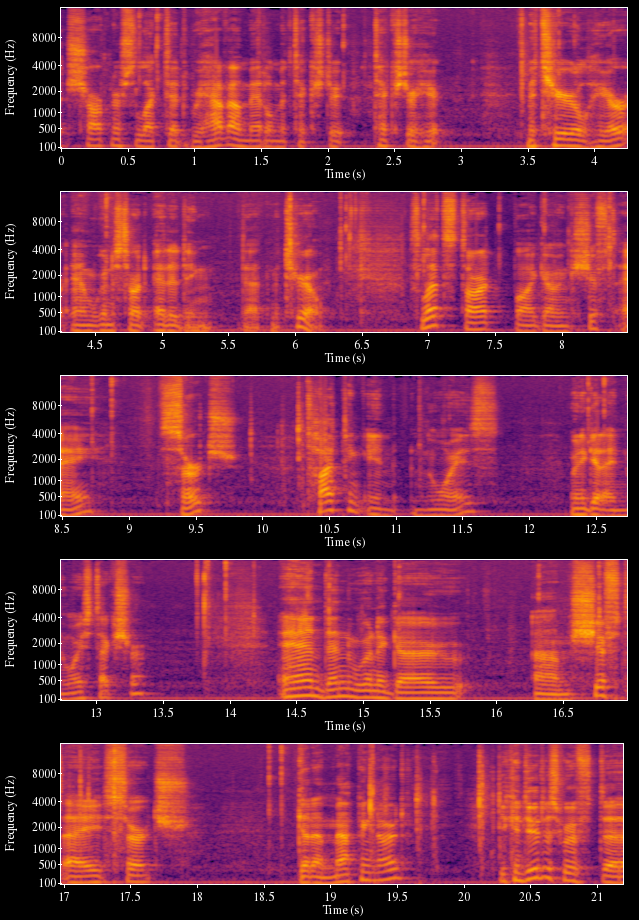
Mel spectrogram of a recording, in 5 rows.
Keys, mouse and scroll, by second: 0.2 g, 0.7 right click.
